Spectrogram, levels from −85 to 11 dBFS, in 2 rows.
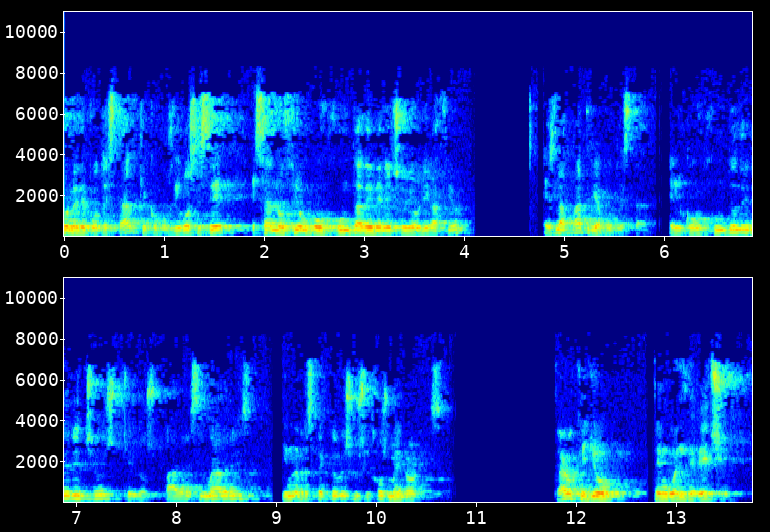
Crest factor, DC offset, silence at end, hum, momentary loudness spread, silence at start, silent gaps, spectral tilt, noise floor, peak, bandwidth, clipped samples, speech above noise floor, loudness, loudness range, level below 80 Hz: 18 dB; under 0.1%; 0.1 s; none; 13 LU; 0 s; 4.12-4.64 s, 6.00-6.04 s, 8.98-9.05 s, 10.80-11.77 s, 12.71-12.75 s; -4.5 dB/octave; under -90 dBFS; -6 dBFS; 8 kHz; under 0.1%; over 66 dB; -24 LUFS; 7 LU; -72 dBFS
